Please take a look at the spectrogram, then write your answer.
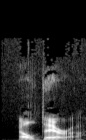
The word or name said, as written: El Dara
